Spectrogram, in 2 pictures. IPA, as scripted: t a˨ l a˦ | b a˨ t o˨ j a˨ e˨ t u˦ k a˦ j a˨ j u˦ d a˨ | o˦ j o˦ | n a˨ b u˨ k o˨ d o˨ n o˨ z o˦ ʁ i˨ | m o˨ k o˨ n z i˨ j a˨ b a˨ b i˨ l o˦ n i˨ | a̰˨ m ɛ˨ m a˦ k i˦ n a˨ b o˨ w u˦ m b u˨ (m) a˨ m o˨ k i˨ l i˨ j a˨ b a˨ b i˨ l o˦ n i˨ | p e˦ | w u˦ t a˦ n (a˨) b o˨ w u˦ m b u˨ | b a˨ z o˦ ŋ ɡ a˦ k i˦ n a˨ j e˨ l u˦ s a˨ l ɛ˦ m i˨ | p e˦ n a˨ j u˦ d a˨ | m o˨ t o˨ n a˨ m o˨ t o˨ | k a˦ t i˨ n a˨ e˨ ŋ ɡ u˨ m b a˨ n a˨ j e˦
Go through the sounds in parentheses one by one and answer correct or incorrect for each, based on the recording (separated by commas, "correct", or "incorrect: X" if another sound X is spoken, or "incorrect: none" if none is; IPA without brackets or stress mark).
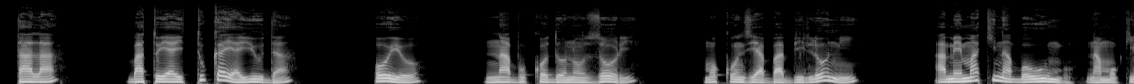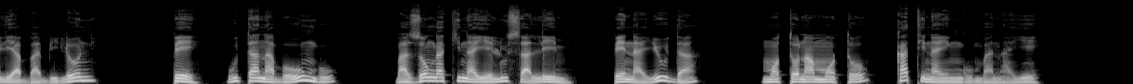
incorrect: n, correct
